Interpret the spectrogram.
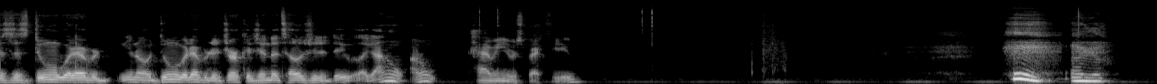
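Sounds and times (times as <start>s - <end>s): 
speech: 0.0s - 5.9s, 10.1s - 11.2s
low hum: 0.0s - 11.5s
person yawning: 10.0s - 11.2s.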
